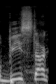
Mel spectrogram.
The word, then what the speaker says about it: BStar: Das ist Toho Beastar Cosplay, so wie es ausgesprochen ist.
